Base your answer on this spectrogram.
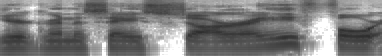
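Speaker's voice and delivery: mock patronising, condescending, talking-down tone. Repeating what she told him today, mimicking her condescending tone. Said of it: "it's always this condescending".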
